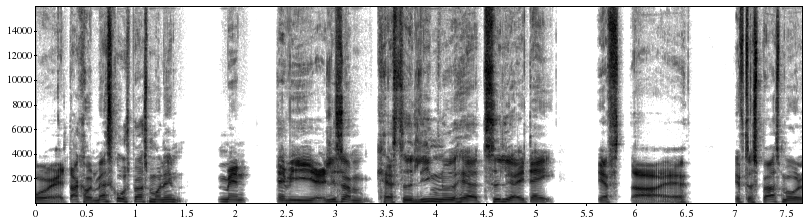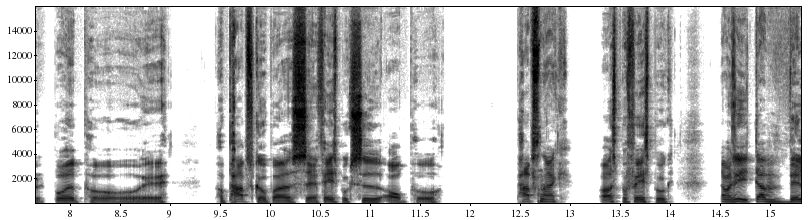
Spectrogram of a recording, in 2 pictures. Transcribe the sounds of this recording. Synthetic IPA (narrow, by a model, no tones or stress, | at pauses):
ød̥ɑ̈kʰɒ̽m̰enmæs̬əɡ̥o̝ːsb̥ɶɐs̬mɔ̰̽ːle̝n̰ | men | d̥æʋiølis̬ɒ̽mkʰæsd̥əð̞̩ˠliːnn̩uð̰ˠɦæɐ̰t͡sʰið̞ˠliɐːid̥ɛ̰ː | efd̥ɐ | efd̥ɐsb̥ɶɐsmɔ̰̽ːl̩b̥ɔ̽ːð̞ˠəpʰɒ | pʰɒ̽pʰɑ̈b̥sɡ̥ob̥ɐsøfeɪsb̥uɡ̥siːð̞ˠəɒ̽pʰɒ̽ | pʰɑ̈b̥snɑ̈ɡ̥ | ɒ̽ɒ̽sə̥pʰɒ̽feɪsb̥uɡ̥ | d̥ɑ̈mɒ̽siːd̥ɑ̈ʋe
